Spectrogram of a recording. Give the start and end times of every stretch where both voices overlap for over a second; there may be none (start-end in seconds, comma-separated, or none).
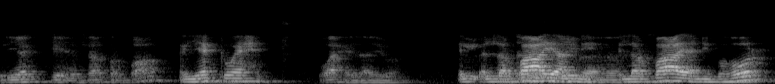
4.9-6.2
